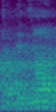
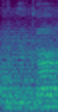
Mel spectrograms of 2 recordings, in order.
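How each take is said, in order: Both takes have the same delivery.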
